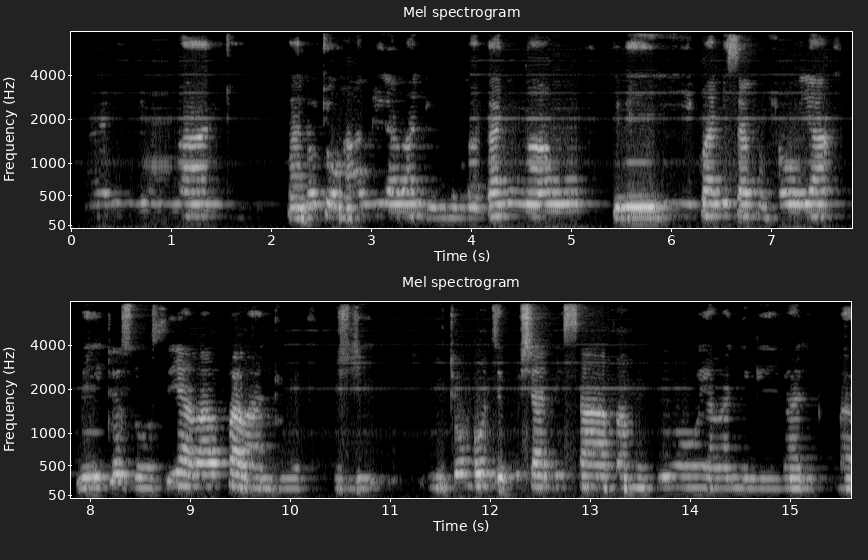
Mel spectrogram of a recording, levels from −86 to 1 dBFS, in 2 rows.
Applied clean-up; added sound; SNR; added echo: neural separator model SepFormer DNS4.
